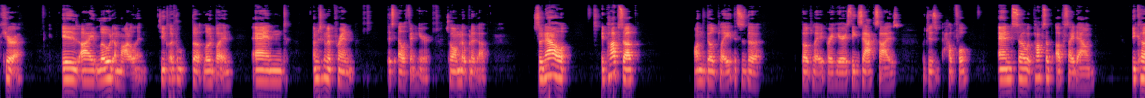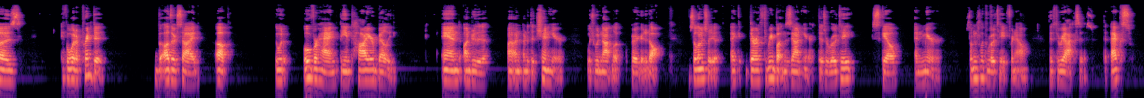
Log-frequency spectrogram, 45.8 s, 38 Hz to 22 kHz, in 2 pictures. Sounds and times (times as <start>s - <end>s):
Speech: 0.0s - 0.5s, 1.3s - 7.2s, 7.8s - 9.8s, 10.7s - 12.8s, 13.9s - 15.2s, 16.1s - 21.9s, 22.7s - 23.4s, 24.2s - 25.0s, 26.0s - 27.5s, 28.4s - 30.8s, 31.8s - 45.7s.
